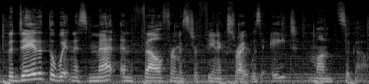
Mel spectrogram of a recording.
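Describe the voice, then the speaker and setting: A woman reading as a composed female defense attorney, low-pitched and sharp. Her delivery is measured and cutting, with lively rises and falls as she corners a witness. Music plays steadily underneath. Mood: accusing. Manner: measured, cutting cross-examination. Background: background music.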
